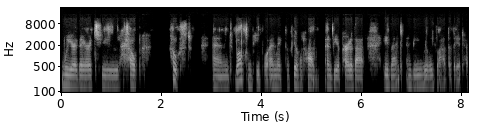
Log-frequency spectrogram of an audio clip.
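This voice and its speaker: Very deep, low female voice with a dark, mellow tone and a dry, close sound with no echo. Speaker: network marketing team leader. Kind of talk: training presentation. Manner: fast.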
